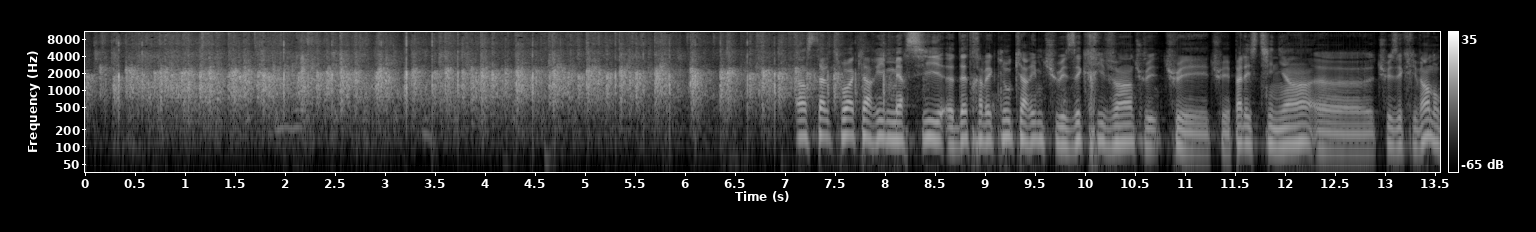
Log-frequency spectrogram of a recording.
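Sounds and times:
applause from a large audience welcoming a guest: 0.0s - 8.3s
speech: 7.1s - 13.5s.

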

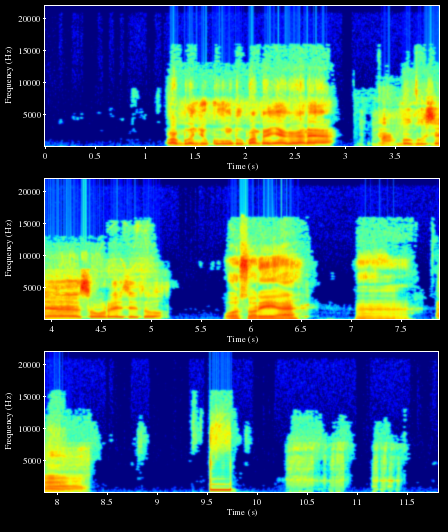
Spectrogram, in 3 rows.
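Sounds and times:
speech: 1.2s - 8.4s
phone charger connection alert chime: 9.6s - 9.8s.

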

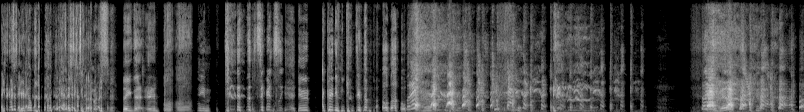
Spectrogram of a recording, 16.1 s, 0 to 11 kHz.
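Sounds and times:
speech: 0.0s - 8.6s
person laughing: 0.1s - 2.4s, 4.5s - 5.9s, 6.6s - 11.8s, 14.1s - 16.0s
person coughing after inhaling from a vape: 0.6s - 2.4s, 8.2s - 8.8s, 9.8s - 12.8s, 14.1s - 16.0s.

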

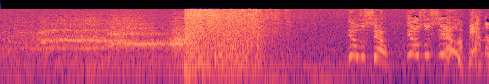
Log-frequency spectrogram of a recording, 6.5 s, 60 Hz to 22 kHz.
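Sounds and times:
car tires screeching in a hard braking skid: 0.0s - 5.2s
crashing shattering noise: 2.3s - 4.0s
speech: 5.0s - 6.5s.

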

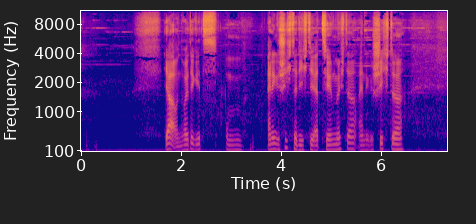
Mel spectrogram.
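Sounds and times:
cowbells on cows clanking in an Alpine pasture in Tirol: 0.0s - 7.3s
low outdoor hum: 0.0s - 7.3s
speech: 1.7s - 6.6s.

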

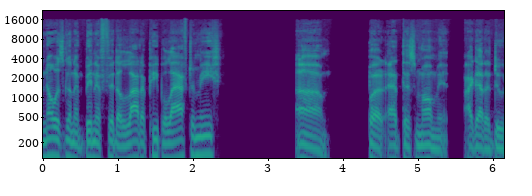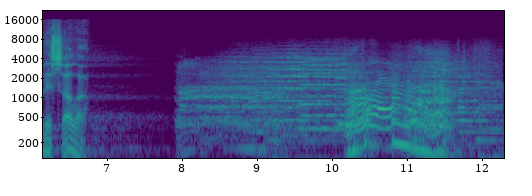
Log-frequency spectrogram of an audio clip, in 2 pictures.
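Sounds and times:
speech: 0.0s - 2.4s, 3.4s - 6.9s
juvenile lion roaring: 8.0s - 11.8s.

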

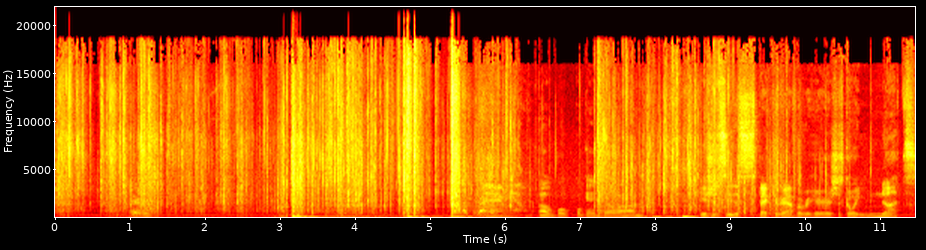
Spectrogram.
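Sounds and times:
plastic package of cookies crinkling as a pull tab is torn open: 0.0s - 11.2s
speech: 1.0s - 1.5s, 6.4s - 11.4s.

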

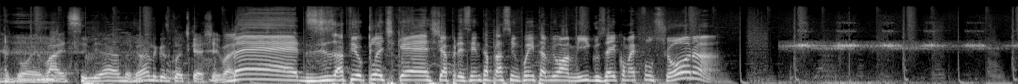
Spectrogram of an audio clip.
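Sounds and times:
speech: 0.0s - 8.1s
crickets chirping: 7.8s - 10.1s.

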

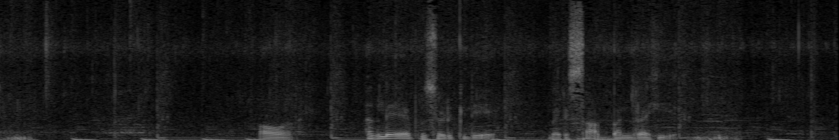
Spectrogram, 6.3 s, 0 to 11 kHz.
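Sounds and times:
rain falling outdoors: 0.0s - 6.2s
speech: 2.0s - 5.6s.

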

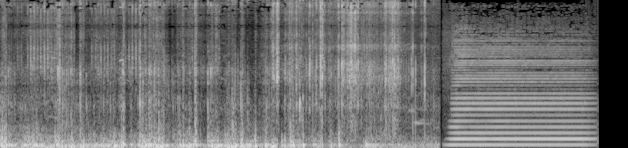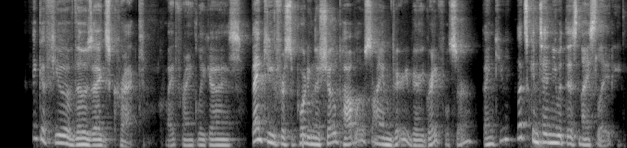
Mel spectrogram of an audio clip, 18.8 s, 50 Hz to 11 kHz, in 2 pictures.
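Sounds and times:
boat thumping and clattering as it bounces along: 0.0s - 6.6s
boat engine roaring while driven roughly: 5.7s - 9.0s
horn blast: 6.6s - 9.0s
speech: 10.1s - 18.8s.

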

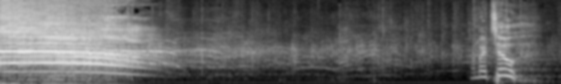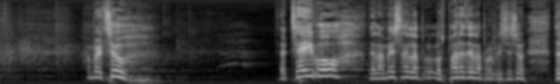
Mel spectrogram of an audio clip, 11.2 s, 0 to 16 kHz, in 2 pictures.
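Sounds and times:
single sharp high shout: 0.0s - 2.0s, 7.8s - 8.2s
crowd screaming and cheering: 0.0s - 4.8s
speech: 4.8s - 5.3s, 6.5s - 7.1s, 8.4s - 11.2s.

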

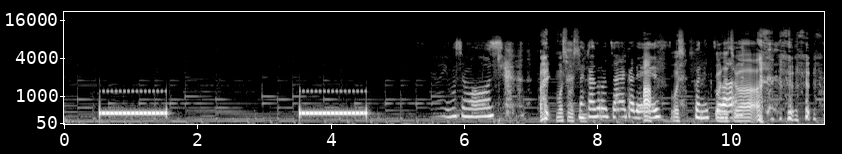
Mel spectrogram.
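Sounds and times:
soft music: 0.0s - 11.3s
phone ringback tone as a call connects: 0.5s - 1.6s, 3.5s - 4.7s
speech: 6.0s - 11.3s
laughter: 9.9s - 11.3s.

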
